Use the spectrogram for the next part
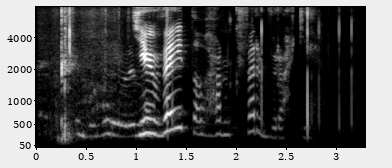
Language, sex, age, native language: Icelandic, female, 13, Icelandic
